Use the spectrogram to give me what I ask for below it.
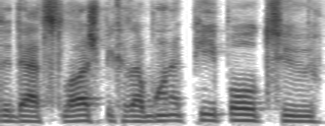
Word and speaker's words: Dat Slush: It's spelled DAT with dat. Mm-hmm. And I had an exclamation point, true story, with the logo, but people kept saying Dati. It was like daddy.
